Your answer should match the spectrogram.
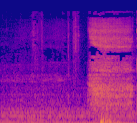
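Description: Faint room tone, then, just past halfway, a woman draws in a quick audible breath through the mouth, lasting a little over half a second.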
